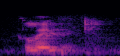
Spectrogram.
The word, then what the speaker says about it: glyph: Glyph is it with the short I glyph icons.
